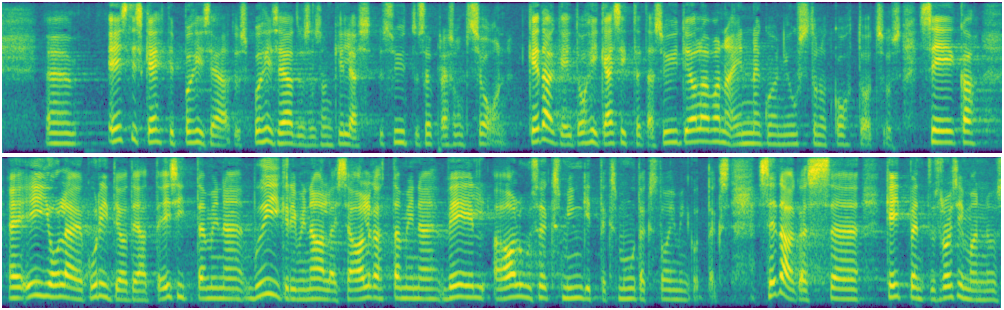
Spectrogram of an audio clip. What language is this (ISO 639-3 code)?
est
